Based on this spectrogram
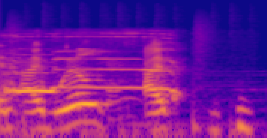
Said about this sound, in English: once your rooster calms down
